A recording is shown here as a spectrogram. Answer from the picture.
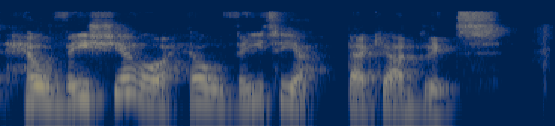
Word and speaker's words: Helvetia: Um, so is it pronounced Helvishia or Helvitia? Backyard Blitz. Helvesia.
